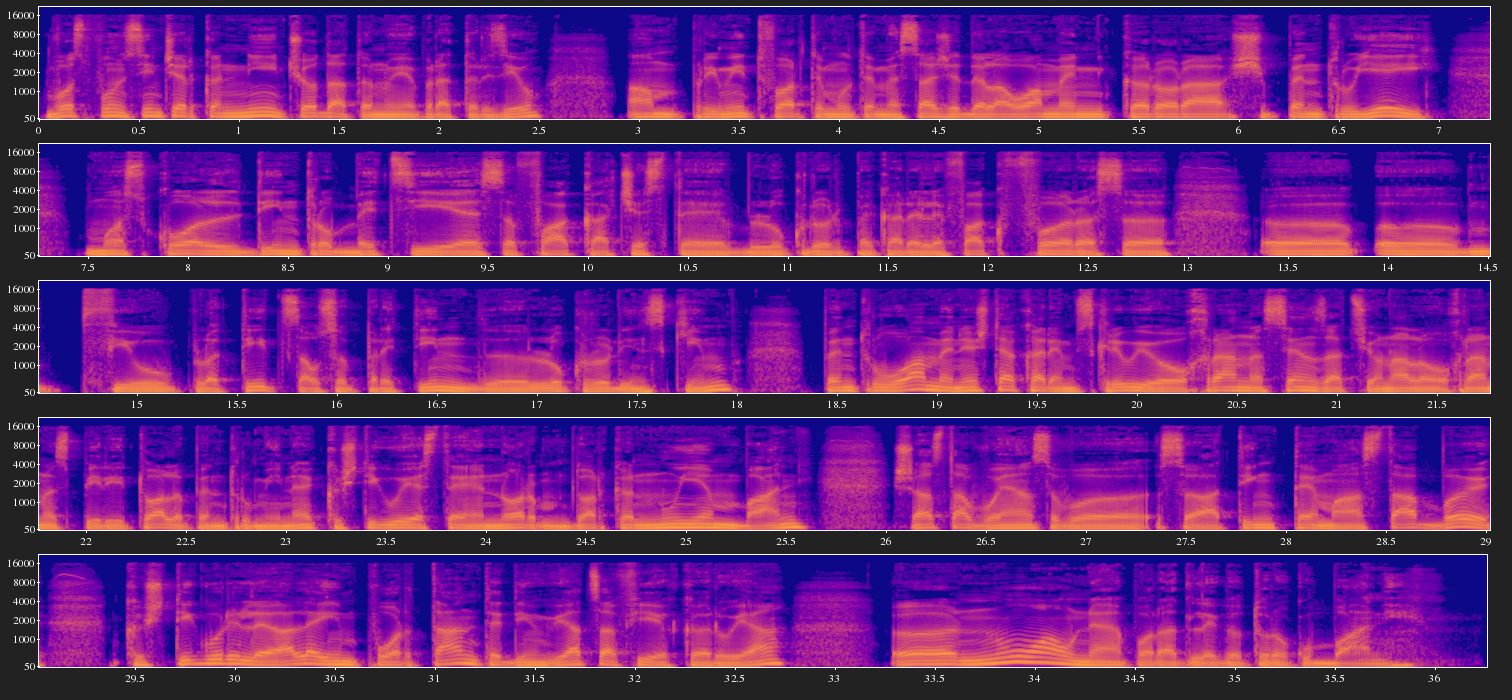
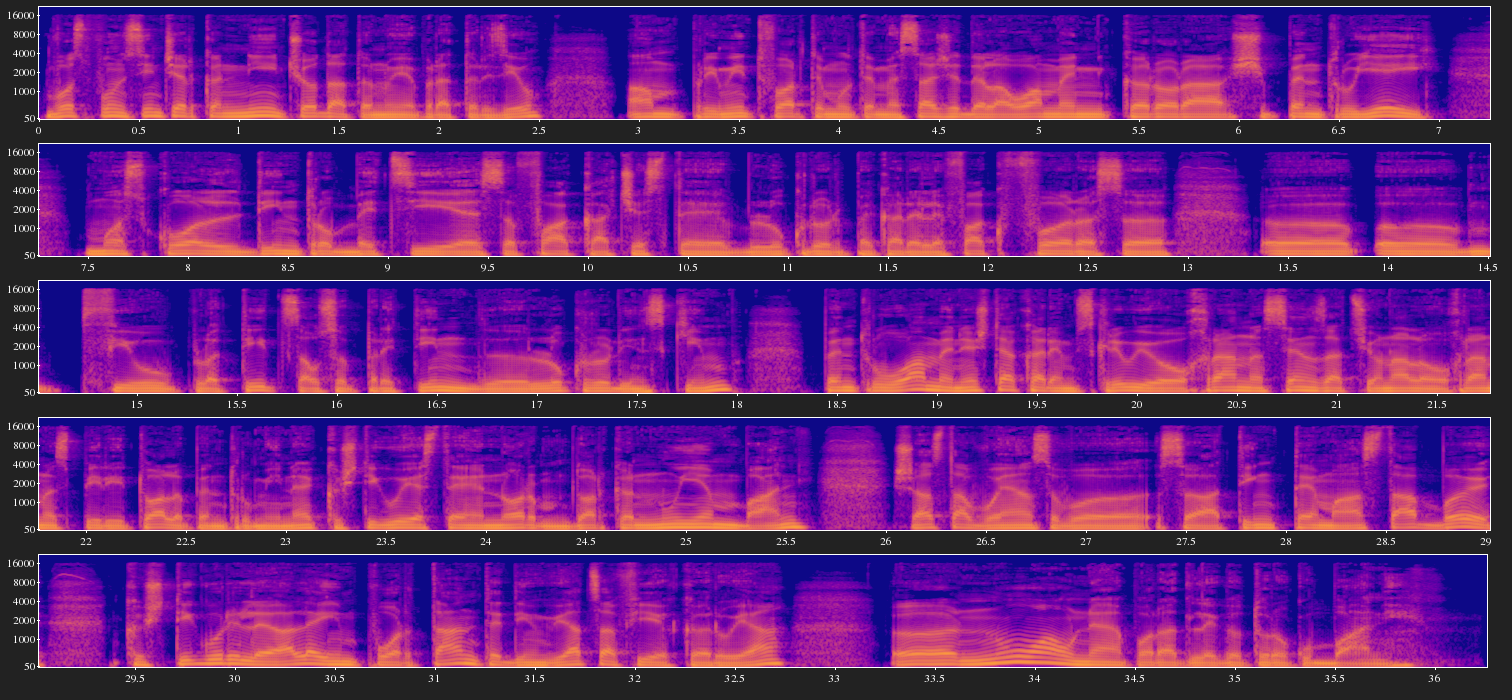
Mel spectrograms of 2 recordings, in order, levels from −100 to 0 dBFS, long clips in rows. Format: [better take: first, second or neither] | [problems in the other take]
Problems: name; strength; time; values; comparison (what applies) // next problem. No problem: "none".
neither | none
